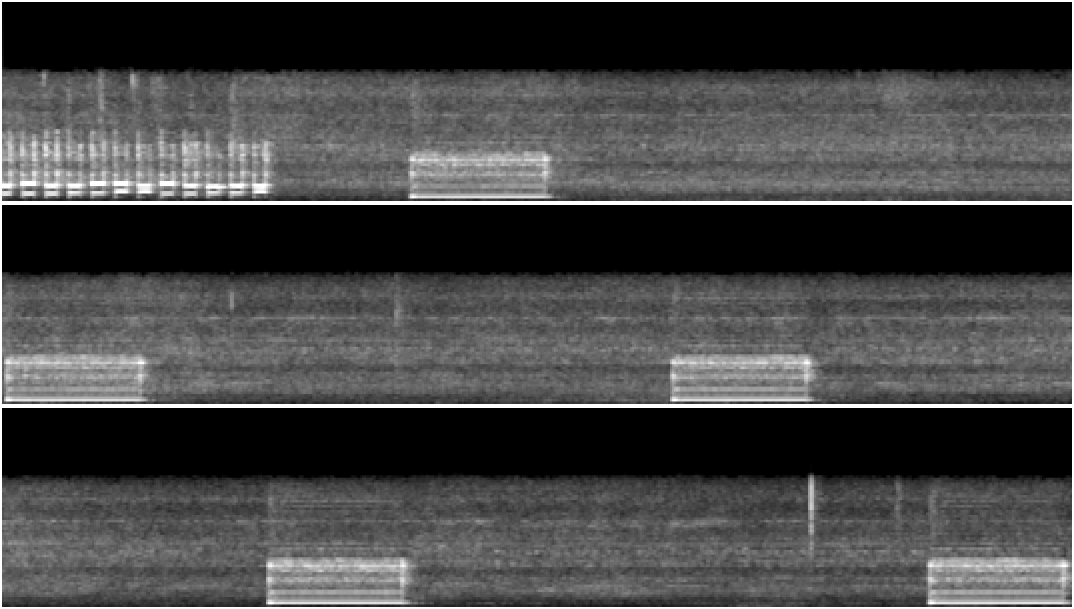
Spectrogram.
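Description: Touch-tone phone dialing opens with a rapid burst of beeps, followed by five long ringing tones at even intervals with quiet pauses between them. The call goes unanswered, and a faint hiss runs underneath.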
